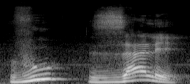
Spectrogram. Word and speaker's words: vous allez: deuxième personne du pluriel vous allez là aussi nous effectuons une liaison entre le sujet et le verbe et enfin pour la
